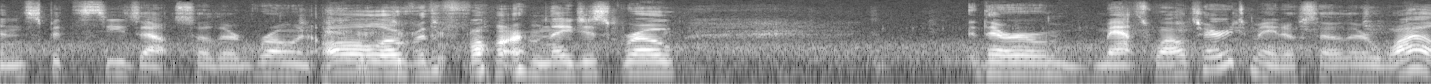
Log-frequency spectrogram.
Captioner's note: chuckling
